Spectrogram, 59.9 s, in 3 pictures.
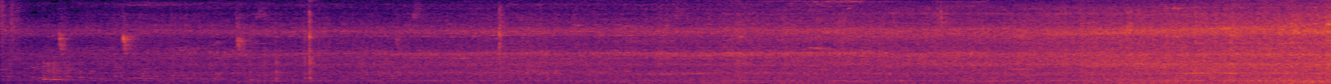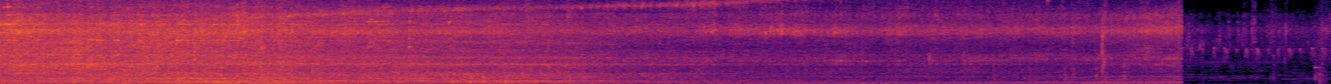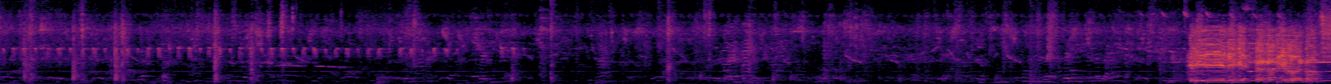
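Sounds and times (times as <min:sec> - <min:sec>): train wheels running on rails: 0:00.0 - 0:37.7
faint platform ambience: 0:00.0 - 0:59.9.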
